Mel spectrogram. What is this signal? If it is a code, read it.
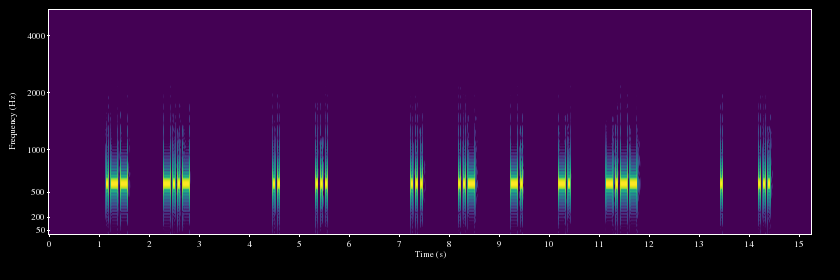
Morse code, heard as a keyed tone, about 25 wpm, spaced as for 10 wpm, 600 Hz. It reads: WX IS SUNNY ES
